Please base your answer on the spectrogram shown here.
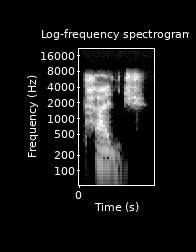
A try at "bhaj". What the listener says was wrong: budge. Budge. B-A. Not pudge. Budge. B-H.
